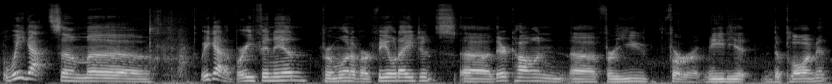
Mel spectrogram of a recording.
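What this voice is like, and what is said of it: Put-on hick accent. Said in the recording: “Give him a hick accent ... You want a hick accent? Yeah, all right, fine.”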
